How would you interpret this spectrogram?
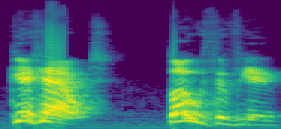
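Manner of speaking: croaked order. Acted. Uncle throws both boys out, loud croaked order. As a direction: order them out forcefully. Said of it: "croaked Uncle Vernon".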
